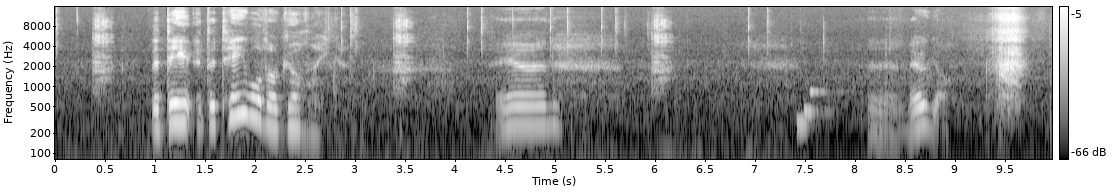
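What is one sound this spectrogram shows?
A young boy speaks with animation, close to a microphone.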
